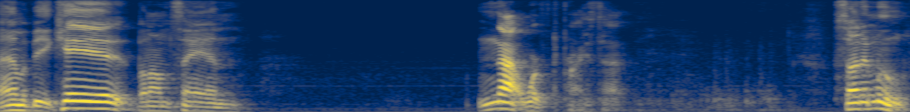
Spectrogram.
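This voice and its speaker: A fairly high-pitched man at a very slow pace, with lively intonation, big swings in loudness, long, frequent pauses and audible room echo. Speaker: gaming youtuber. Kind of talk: casual commentary. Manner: animated.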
